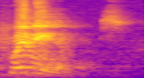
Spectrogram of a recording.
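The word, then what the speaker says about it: Houyhnhnms: Anyway, my favorite, too, was the land of the Whinians. That's how you pronounce that.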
